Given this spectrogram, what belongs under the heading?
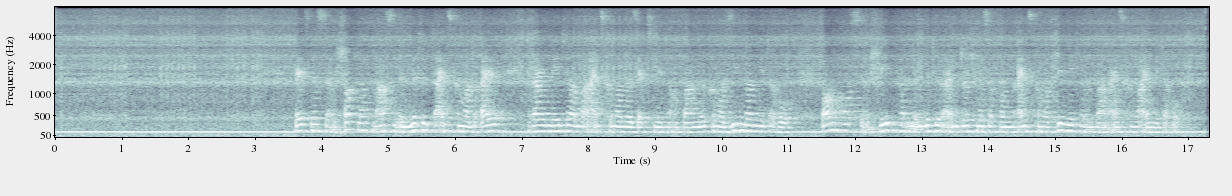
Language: German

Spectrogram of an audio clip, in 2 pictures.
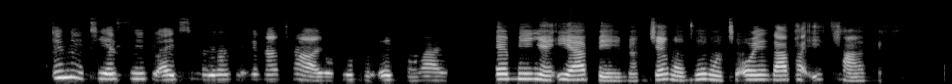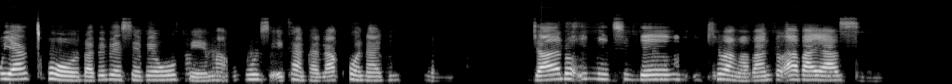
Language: North Ndebele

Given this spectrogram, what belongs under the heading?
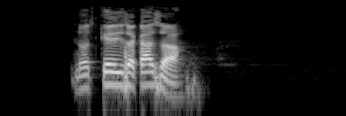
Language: Catalan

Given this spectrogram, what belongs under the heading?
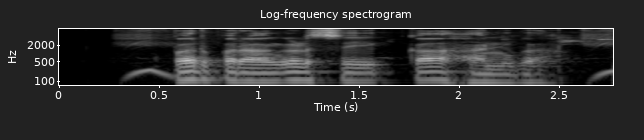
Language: Bhojpuri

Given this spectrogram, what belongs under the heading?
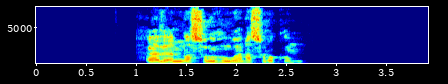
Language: Arabic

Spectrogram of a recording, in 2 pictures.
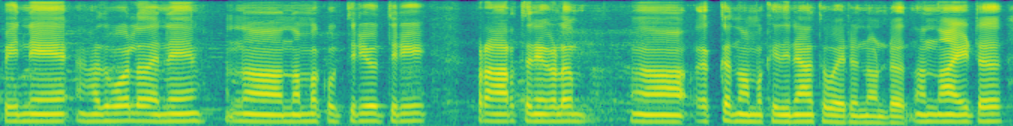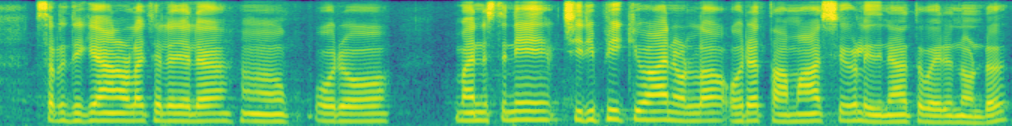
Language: Malayalam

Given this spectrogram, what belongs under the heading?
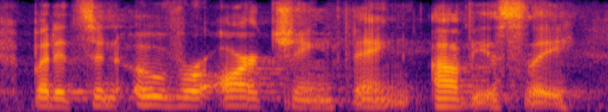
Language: English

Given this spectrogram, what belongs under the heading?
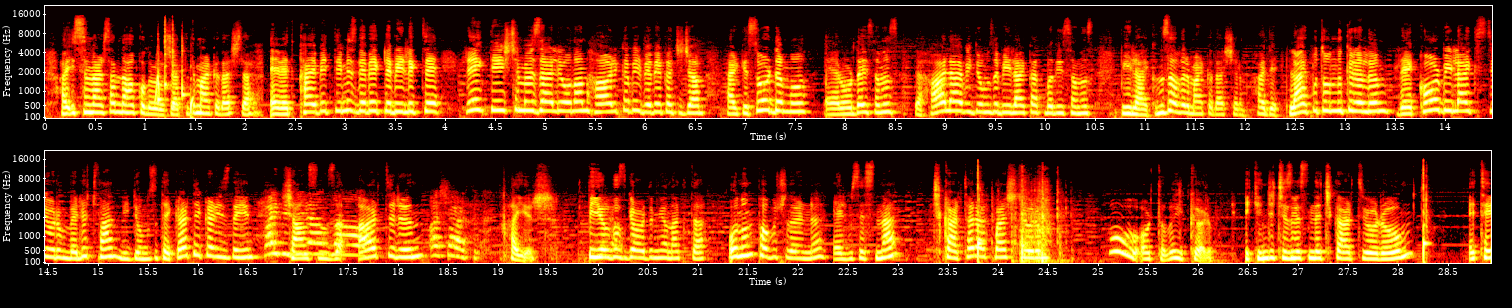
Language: Turkish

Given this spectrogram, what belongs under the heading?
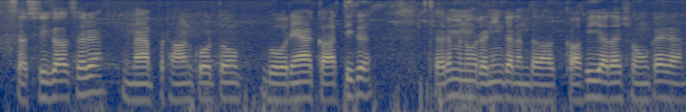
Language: Punjabi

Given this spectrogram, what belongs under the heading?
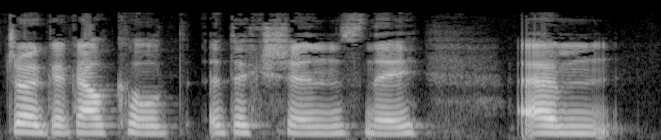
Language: Welsh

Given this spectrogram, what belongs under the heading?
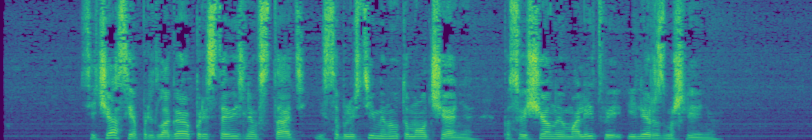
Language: Russian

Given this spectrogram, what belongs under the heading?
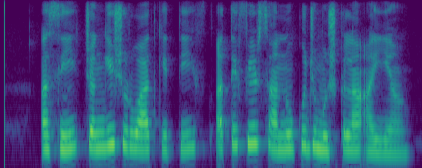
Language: Punjabi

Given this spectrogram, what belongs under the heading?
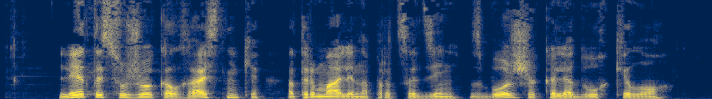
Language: Belarusian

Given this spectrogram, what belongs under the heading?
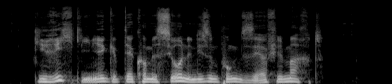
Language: German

